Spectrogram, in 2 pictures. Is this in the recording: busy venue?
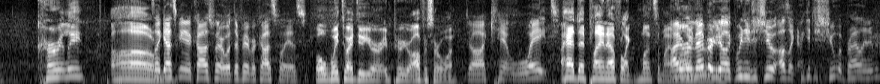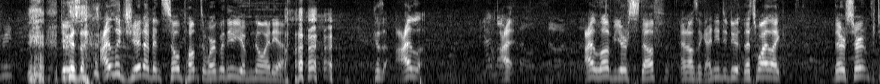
yes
